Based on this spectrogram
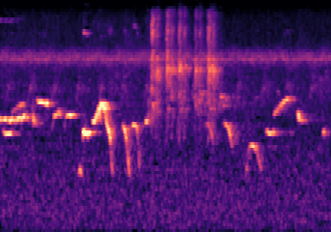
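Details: Young forest-dwelling white-rumped shama giving a rapid string of varied whistles and down-slurred notes, with a brief buzzy burst in the middle, over a constant high-pitched insect hum.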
